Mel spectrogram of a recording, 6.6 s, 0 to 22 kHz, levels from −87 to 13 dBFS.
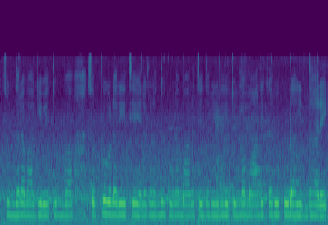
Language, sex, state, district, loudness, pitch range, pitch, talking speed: Kannada, female, Karnataka, Bellary, -24 LUFS, 195-205 Hz, 200 Hz, 100 wpm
